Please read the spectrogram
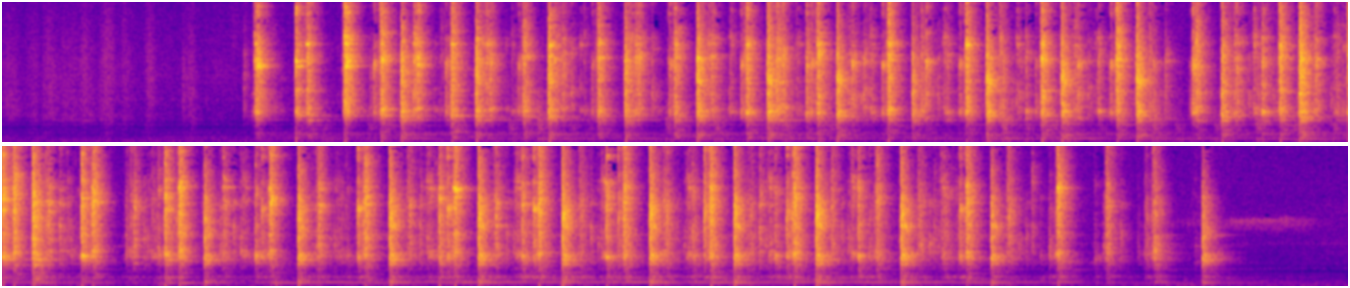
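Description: Hydraulic bottle jack on a shop press being pumped to compress the direct clutch pack: rapid metallic clicking and ticking from the pump handle and press, several clicks a second with a faint ringing underneath. It starts about two seconds in and stops about a second before the end.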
